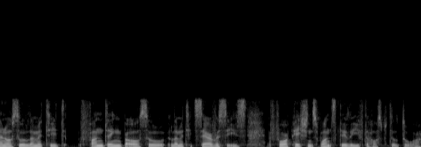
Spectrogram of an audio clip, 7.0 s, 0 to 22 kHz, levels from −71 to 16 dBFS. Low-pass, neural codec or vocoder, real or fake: 7.2 kHz; codec, 16 kHz, 16 kbps, FunCodec, trained on LibriTTS, 50 frames a second; fake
